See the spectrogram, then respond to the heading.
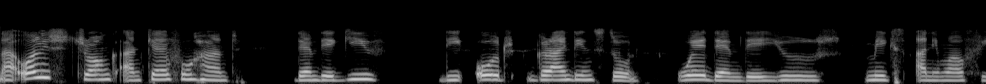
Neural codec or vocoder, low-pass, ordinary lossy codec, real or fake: vocoder, 22.05 kHz, 80 mel bands, Vocos; 5.4 kHz; none; fake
